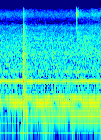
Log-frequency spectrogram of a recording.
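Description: Server rack's cooling fans running in a small closet, a steady hum of several fixed tones, with a single click about half a second in.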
